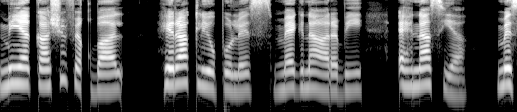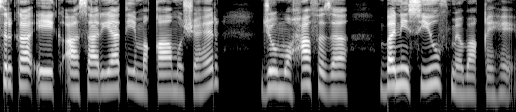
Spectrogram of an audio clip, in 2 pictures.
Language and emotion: Urdu, neutral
